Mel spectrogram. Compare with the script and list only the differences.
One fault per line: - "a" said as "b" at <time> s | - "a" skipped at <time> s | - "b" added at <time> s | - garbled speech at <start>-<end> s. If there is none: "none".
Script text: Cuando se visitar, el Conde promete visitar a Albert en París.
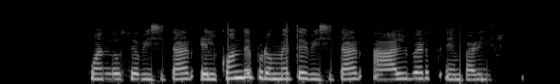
none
